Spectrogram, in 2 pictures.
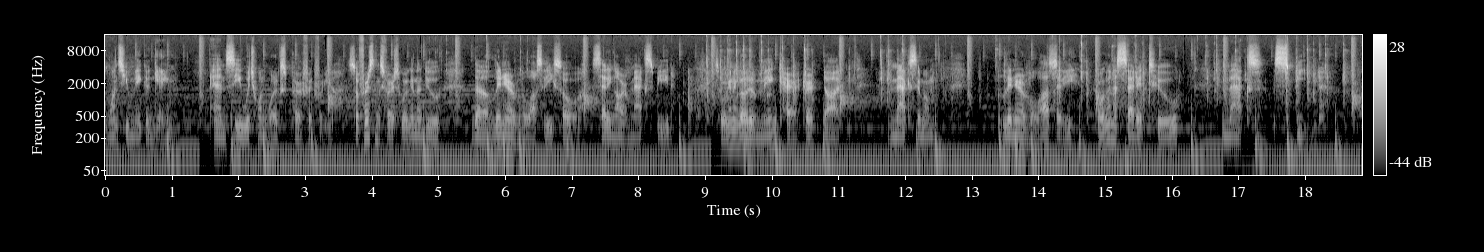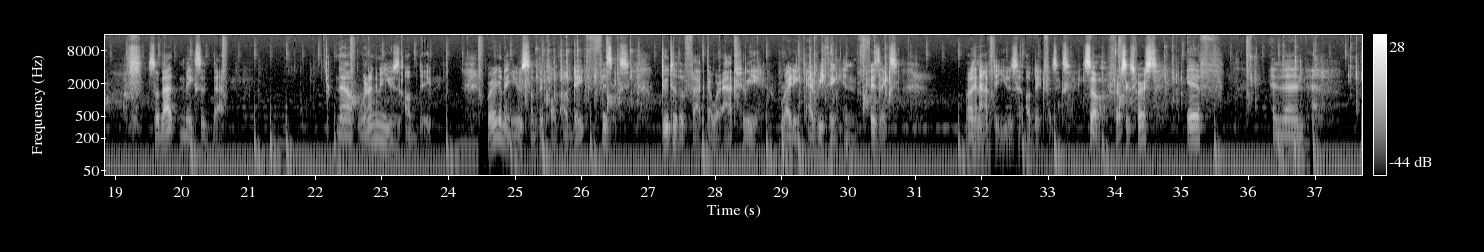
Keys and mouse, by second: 4.8 click, 5.0 click, 5.1 click, 6.1 click, 6.3 click, 7.5 click, 8.9-12.4 typing, 14.1 Return, 14.6 space, 15.0 =, 16.2-18.0 typing, 17.6 Return, 18.5 ctrl+s, 21.5 click, 22.5 click, 22.7 click, 24.2 click, 25.0-26.6 typing, 26.6 ctrl+s, 27.9 click, 28.5 click, 28.9 click, 29.2 Return, 29.4 Return, 29.5 Return, 29.7 Return, 33.7-35.3 typing, 36.0 Tab, 36.4-37.7 typing.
